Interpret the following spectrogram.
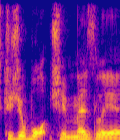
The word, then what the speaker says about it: Meslier: it's CU you're watching mesli a silent s you're not necessarily look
